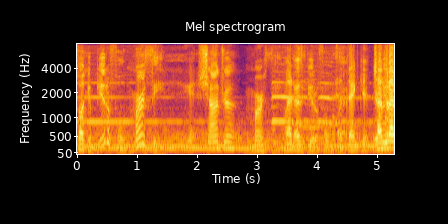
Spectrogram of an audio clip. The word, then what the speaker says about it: Murthy: mean oh very interesting so it's not spelled the same way but it's pronounced the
